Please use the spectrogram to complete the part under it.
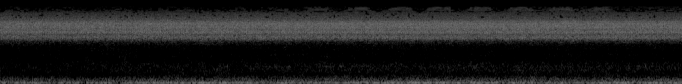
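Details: Cicadas in the bamboo grove of Yongsan Family Park on a summer day, a dense, steady high-pitched buzzing chorus without pause, with faint low park noise beneath.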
